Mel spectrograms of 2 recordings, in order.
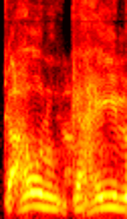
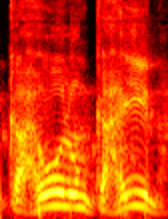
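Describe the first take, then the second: First: كحول كحيل with a rise on كحول, at normal pace; كحول كحيل asked back to the class; rising teaching repeat. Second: كحول كحيل said slowly, each word spaced, كحول falling; slow dictation of كحول كحيل; slow teaching emphasis. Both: Shown as a demonstration. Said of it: "فالقسم الثاني من الكحيل".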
